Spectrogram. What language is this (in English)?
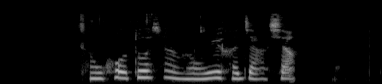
Chinese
